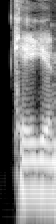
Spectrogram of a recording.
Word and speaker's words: Keegan: And you see on the two deep, we have Keegan Williams, and then Lane Sumner. Kagan. We were saying that wrong. Yeah, there it is. Kagan. Yeah. We were saying it wrong on our last episode.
